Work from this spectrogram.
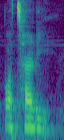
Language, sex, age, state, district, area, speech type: Nepali, female, 30-45, West Bengal, Darjeeling, rural, read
